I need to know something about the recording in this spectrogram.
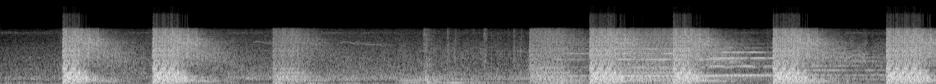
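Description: A rifle fires single loud shots that echo and die away.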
